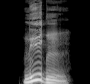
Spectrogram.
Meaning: inflection of müde: 1. strong genitive masculine/neuter singular 2. weak/mixed genitive/dative all-gender singular 3. strong/weak/mixed accusative masculine singular 4. strong dative plural
- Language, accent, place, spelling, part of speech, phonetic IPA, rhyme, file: German, Germany, Berlin, müden, adjective, [ˈmyːdn̩], -yːdn̩, De-müden.ogg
